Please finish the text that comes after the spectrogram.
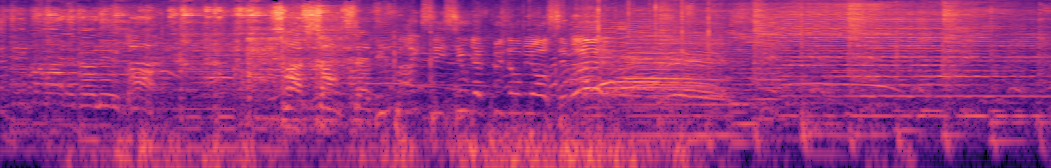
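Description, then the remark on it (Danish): Loud, continuous shouting, whooping and cheering at the Tour de France sponsor caravan, where people riding converted trucks and motorbikes shout and scream to build atmosphere; many overlapping excited voices, with raised calls rising above a dense babble throughout. “Og så sidder der nogen og råber råber og skriger og prøver at lave en stemning og høj musik.”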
